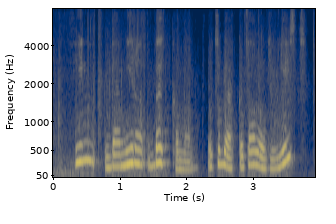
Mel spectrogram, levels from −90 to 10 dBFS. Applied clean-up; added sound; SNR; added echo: neural mask model RNNoise.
